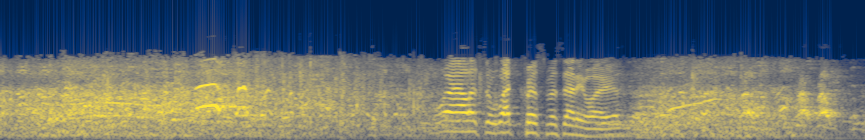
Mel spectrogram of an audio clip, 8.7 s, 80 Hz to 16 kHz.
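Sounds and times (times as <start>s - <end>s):
laughter: 0.0s - 5.0s, 6.1s - 8.6s
speech: 4.7s - 8.5s
dog barking: 7.5s - 8.6s.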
